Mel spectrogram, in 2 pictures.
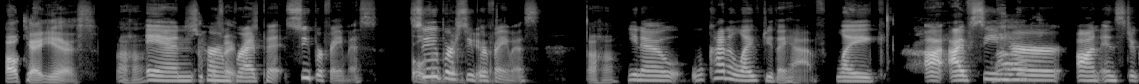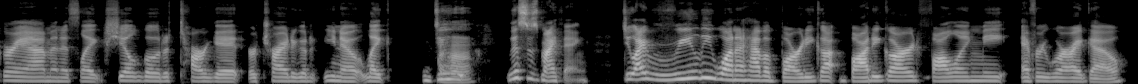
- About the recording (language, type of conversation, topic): English, unstructured, How does where you live affect your sense of identity and happiness?
- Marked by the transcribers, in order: stressed: "super"; stressed: "Super"; "bodygua-" said as "bardygau"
